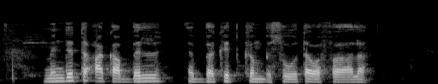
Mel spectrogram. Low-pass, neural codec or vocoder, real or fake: 7.2 kHz; none; real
